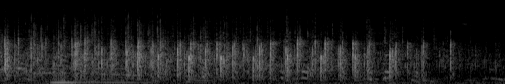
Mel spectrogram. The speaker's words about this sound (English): Round of applause for all those people, yeah.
